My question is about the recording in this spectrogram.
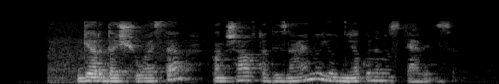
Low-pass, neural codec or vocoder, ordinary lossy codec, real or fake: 19.8 kHz; none; AAC, 24 kbps; real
